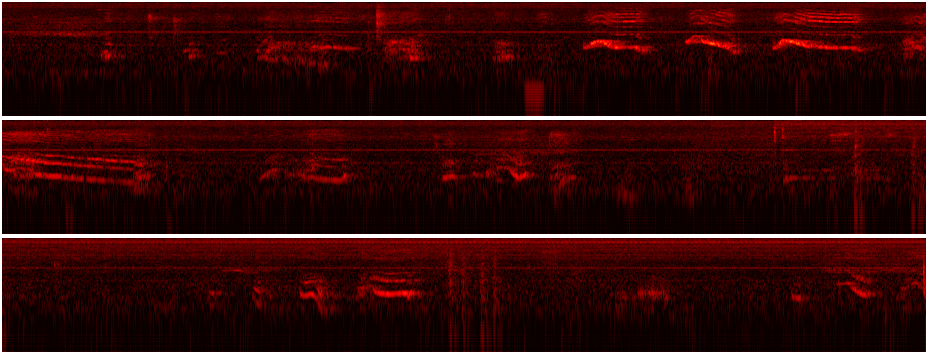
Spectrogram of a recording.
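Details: Four-week-old Smooth-faced Pyrenean Shepherd (Berger des Pyrénées à face rase) puppies, whining and whimpering in a series of high, sliding, squeaky cries, bunched around the third to fifth second, then scattered softer whimpers against a quiet background.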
